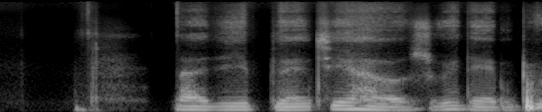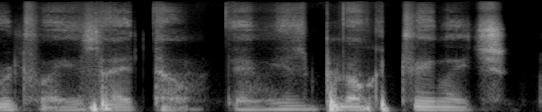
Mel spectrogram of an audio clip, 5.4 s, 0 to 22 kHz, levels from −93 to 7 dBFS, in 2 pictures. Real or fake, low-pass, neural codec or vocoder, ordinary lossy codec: fake; none; autoencoder, 48 kHz, 32 numbers a frame, DAC-VAE, trained on Japanese speech; none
